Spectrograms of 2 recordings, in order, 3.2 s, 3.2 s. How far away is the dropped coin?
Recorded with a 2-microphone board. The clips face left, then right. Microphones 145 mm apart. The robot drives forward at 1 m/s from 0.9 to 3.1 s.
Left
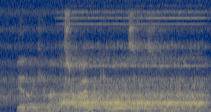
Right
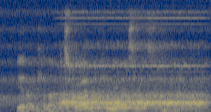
I don't hear a dropped coin.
